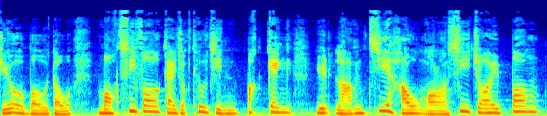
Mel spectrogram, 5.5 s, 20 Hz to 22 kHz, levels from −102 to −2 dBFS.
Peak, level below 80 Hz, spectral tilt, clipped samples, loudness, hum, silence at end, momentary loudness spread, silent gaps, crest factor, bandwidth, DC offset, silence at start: -8 dBFS; -48 dBFS; -6.5 dB/octave; under 0.1%; -26 LUFS; none; 0 s; 5 LU; none; 18 dB; 15.5 kHz; under 0.1%; 0 s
